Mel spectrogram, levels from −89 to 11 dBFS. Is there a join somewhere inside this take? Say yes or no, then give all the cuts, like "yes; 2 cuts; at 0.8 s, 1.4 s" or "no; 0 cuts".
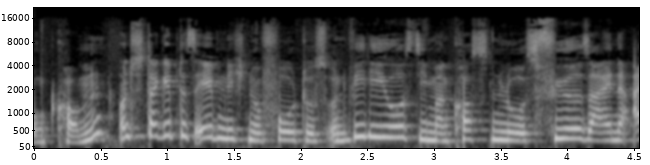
no; 0 cuts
